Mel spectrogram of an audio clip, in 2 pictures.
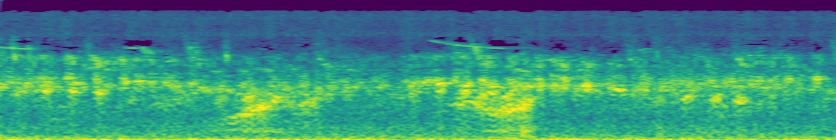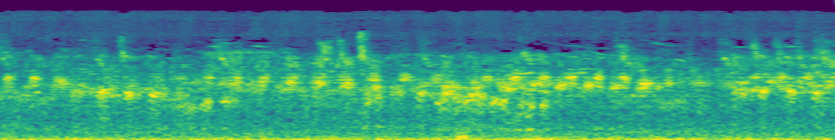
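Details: Frog chorus on a lake, a constant mid-pitched pulsing din with a couple of sharp, louder croaks near the start, one faint high whistle, and a low steady rumble underneath.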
